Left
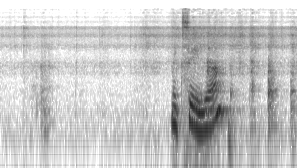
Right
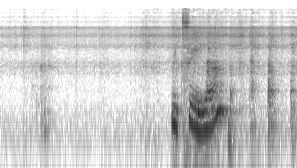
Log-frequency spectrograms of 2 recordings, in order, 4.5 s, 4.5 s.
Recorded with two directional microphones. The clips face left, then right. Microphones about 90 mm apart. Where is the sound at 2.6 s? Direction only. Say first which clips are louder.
Left 4 dB; 35° left (ahead or behind).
